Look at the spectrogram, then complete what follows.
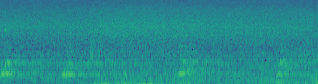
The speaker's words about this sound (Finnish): Ja ihan tässä ympärillä asuu ihmiset. Koirat haukkuu.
